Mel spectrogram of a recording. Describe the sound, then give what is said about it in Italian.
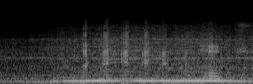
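A car speeds off, its engine holding a fairly loud, steady drone, with a few short raspy bursts riding over the hum. “Ma come, sta macchina non cure? Ah, vuoi cure? E come no?”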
